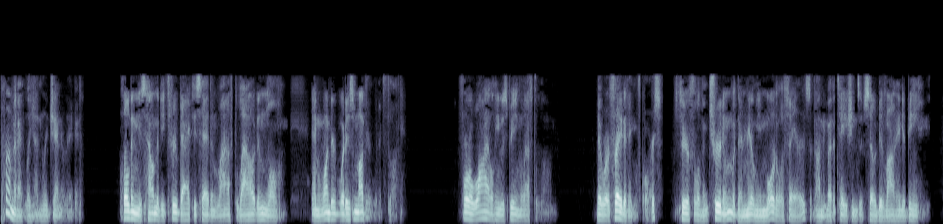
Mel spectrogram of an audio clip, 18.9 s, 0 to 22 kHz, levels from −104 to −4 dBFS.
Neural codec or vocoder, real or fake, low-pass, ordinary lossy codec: codec, 16 kHz, 1 kbps, FreqCodec, larger model; fake; 5.4 kHz; MP3, 32 kbps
